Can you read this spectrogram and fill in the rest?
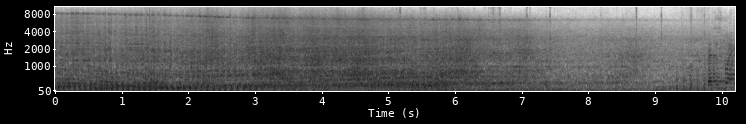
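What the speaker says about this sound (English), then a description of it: "The display today demonstrates how surprisingly manoeuvrable this large helicopter is." A Royal Air Force Boeing Chinook HC6 twin-rotor helicopter performs a flying display at RIAT 2022, its loud, rhythmic rotor chop and engine roar filling the air and then gradually fading as it moves away, with an announcer speaking over it.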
